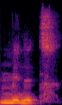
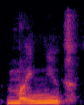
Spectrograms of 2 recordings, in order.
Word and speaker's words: minute: to look for minute, the pronunciation there, not minute, minute, very, very, very, very small physical reactions on the faces of people being questioned.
